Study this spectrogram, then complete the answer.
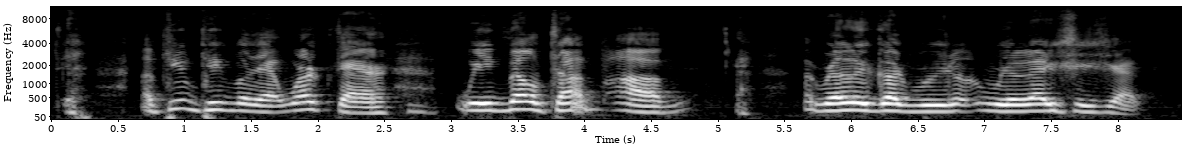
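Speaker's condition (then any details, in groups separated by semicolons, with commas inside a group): Cerebral palsy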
